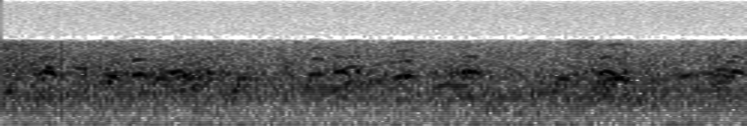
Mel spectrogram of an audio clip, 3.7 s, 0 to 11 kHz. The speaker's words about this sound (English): There's another 12 geese taking off, and they're all circling above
